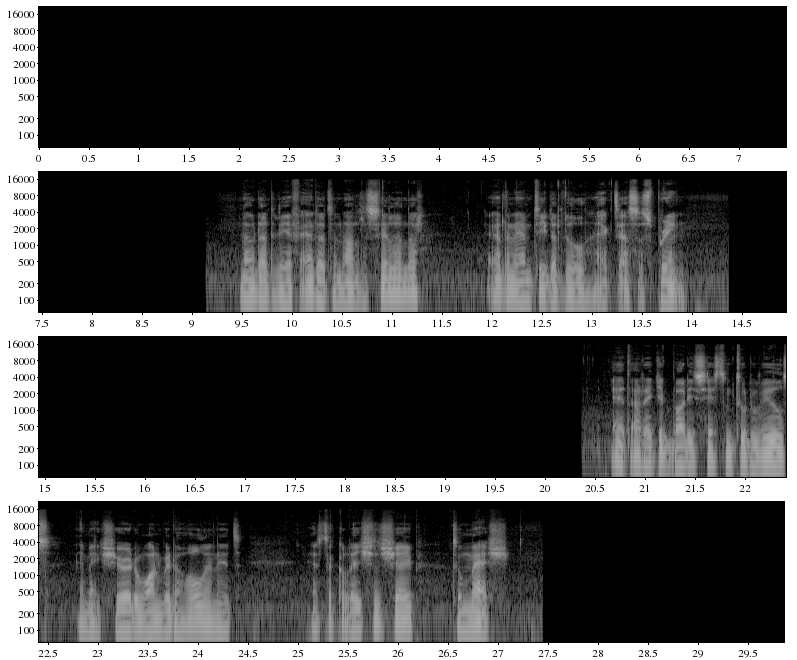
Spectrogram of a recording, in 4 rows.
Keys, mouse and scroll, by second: 2.0 KP_7, 3.1 s, 4.6 alt+a, 5.0 middle click, 6.5 shift+middle click, 6.9-7.4 shift+scroll up 1, 7.4 shift+a, 11.6-13.8 scroll up 2, 13.8 click, 14.5 shift+click, 18.0 click, 19.3 click, 28.5 click.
